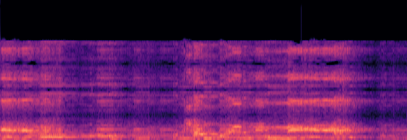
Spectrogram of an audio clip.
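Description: A man singing a melodic vocal line over instrumental accompaniment, with no break in the music.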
